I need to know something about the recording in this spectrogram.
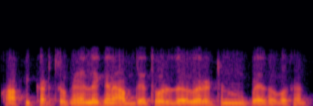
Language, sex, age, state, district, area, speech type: Hindi, male, 45-60, Rajasthan, Karauli, rural, conversation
